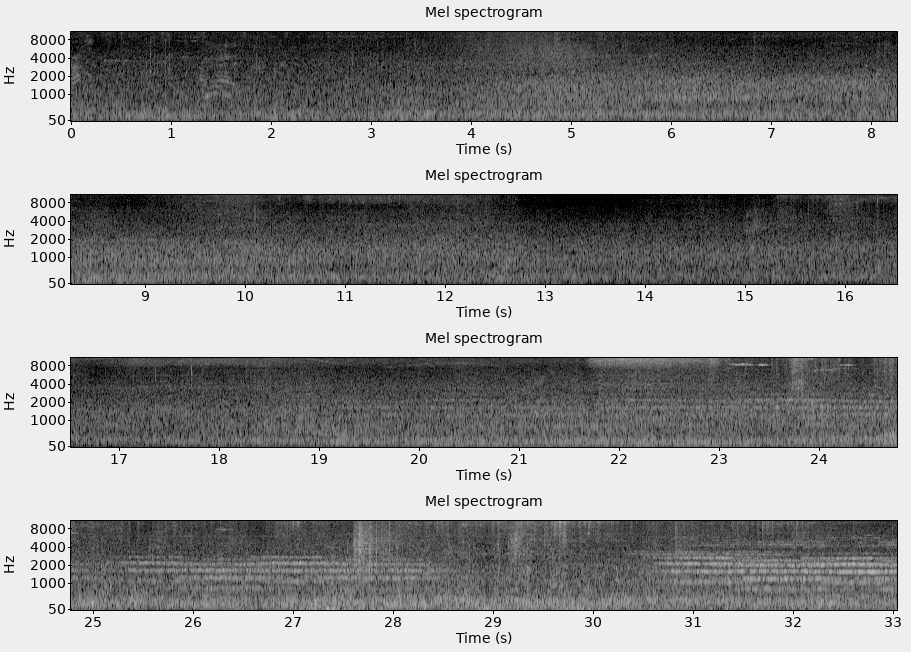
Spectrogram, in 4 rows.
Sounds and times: bikes 0:00.0 - 0:05.1
trams 0:00.0 - 0:33.0
trucks 0:00.0 - 0:33.0
cars 0:02.6 - 0:33.0
bikes 0:14.4 - 0:18.8
police 0:17.0 - 0:33.0
bikes 0:21.3 - 0:32.8

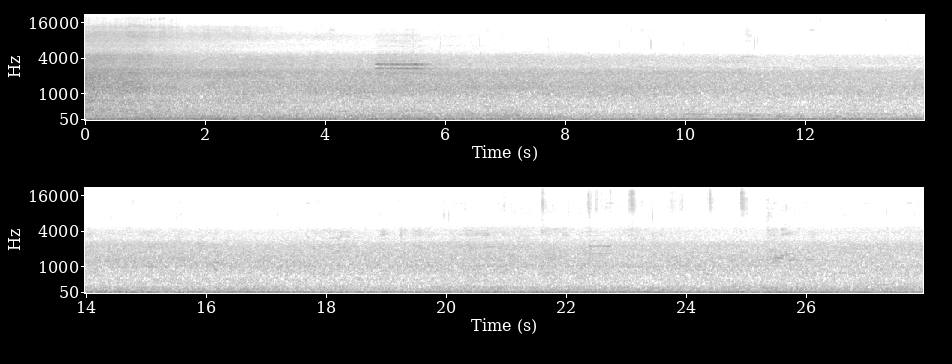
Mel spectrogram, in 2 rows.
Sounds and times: Traffic Sound 0:00.0 - 0:02.8

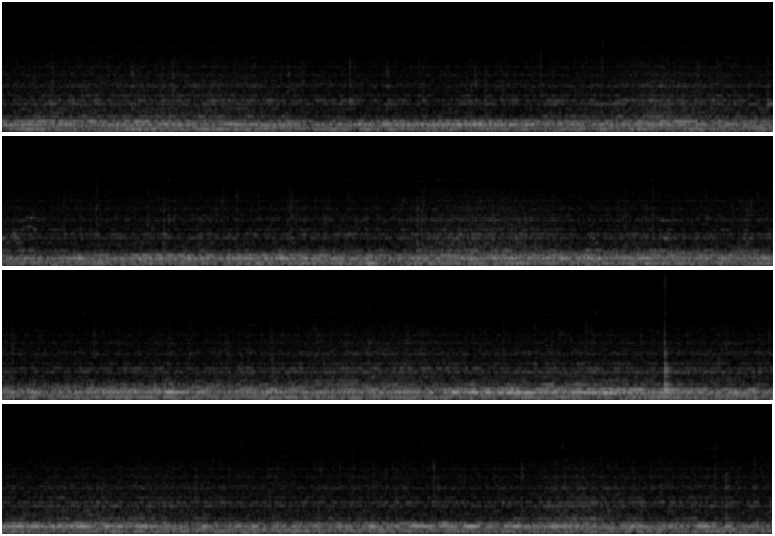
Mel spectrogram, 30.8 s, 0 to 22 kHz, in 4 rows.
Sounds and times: slight rain on the beach 0:00.0 - 0:30.8

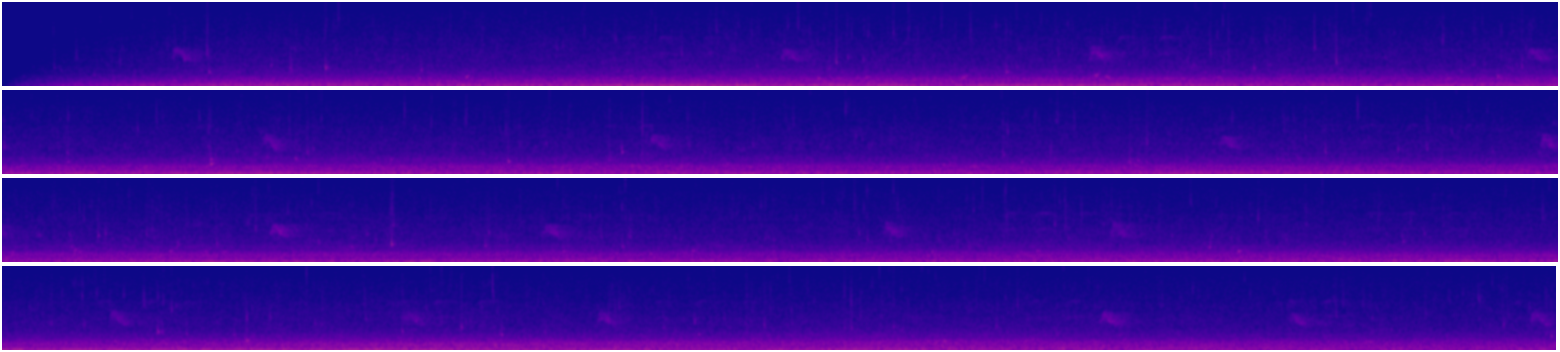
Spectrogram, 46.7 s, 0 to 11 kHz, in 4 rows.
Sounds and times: stream flowing 0:00.1 - 0:46.6

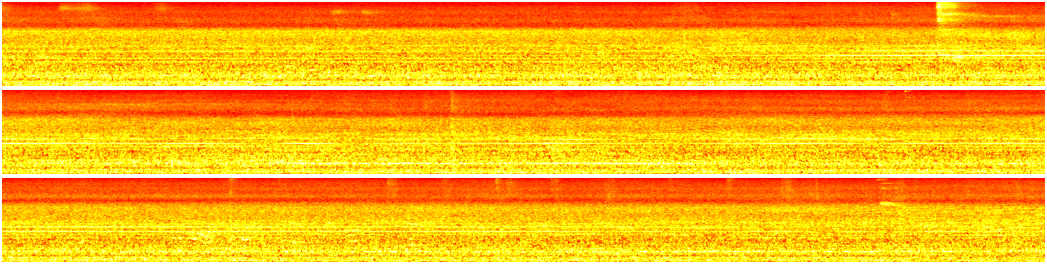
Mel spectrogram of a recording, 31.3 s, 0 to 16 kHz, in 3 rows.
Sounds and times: train arriving, idling and departing 0:00.0 - 0:31.2
sound coming form a cafe 0:06.9 - 0:31.2

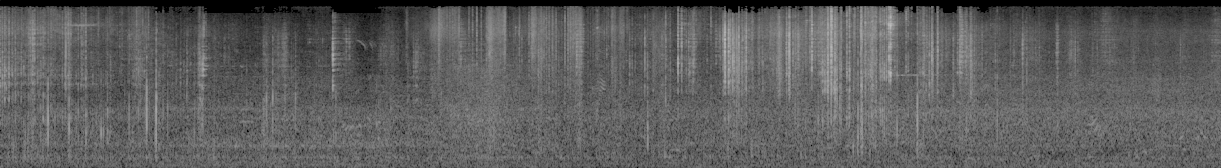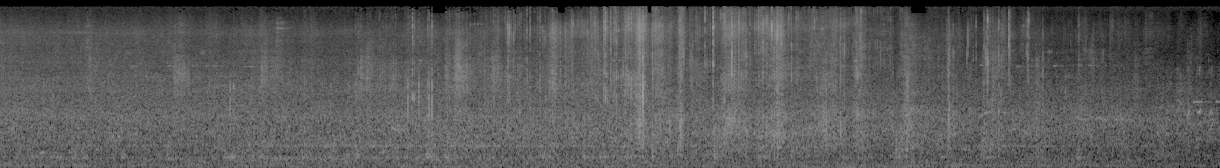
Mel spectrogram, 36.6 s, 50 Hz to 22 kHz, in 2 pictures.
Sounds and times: Ice Skating 0:00.0 - 0:03.2
Ice Skating 0:06.1 - 0:15.3

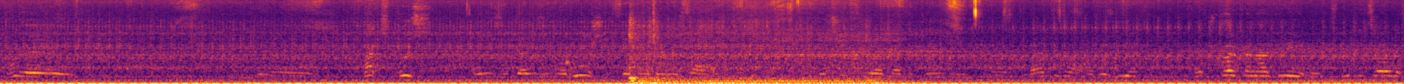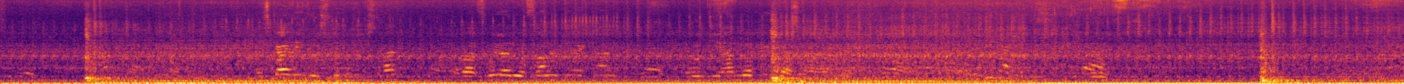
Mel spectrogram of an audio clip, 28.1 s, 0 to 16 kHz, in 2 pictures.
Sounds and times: boat motor 0:00.0 - 0:28.0
ferry shipman talking to his passengers 0:16.6 - 0:25.4

